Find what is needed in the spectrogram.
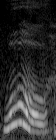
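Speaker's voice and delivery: usual speaking voice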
